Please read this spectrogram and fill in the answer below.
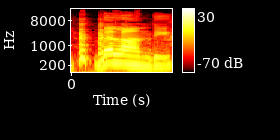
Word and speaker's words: Bellandi: Oh my gosh, yes, that's how you say it. It's so Italian of me. Bellandi. Okay. From now on, it's Bellandi, and it should have been Bellandi in the past.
